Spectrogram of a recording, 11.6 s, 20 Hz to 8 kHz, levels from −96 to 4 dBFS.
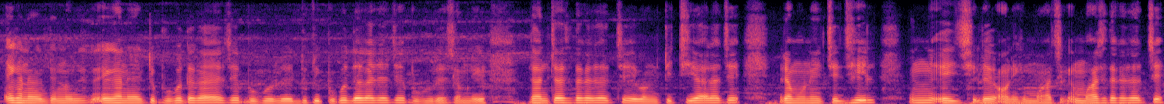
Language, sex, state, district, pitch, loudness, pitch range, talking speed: Bengali, male, West Bengal, Jhargram, 155 Hz, -17 LUFS, 145-165 Hz, 185 wpm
